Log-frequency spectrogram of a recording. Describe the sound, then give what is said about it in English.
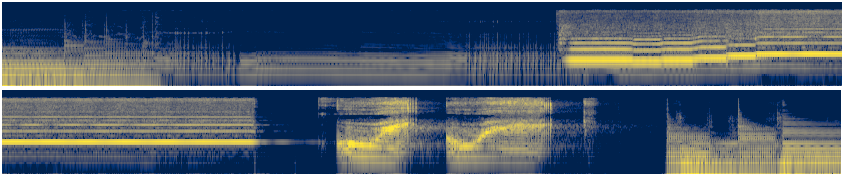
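A voice imitates a duck with a couple of loud, nasal quacks, following a long drawn-out vocal tone and a low groaning sound. “No, George. Ducks go quack quack.”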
